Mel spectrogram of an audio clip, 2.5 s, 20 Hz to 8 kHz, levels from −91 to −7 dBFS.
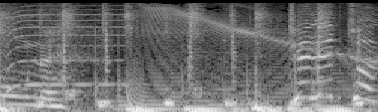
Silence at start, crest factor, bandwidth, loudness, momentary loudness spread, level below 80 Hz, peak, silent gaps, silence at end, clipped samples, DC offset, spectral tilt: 0 s; 12 dB; 7.6 kHz; -21 LUFS; 5 LU; -24 dBFS; -6 dBFS; none; 0 s; under 0.1%; under 0.1%; -6 dB/octave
